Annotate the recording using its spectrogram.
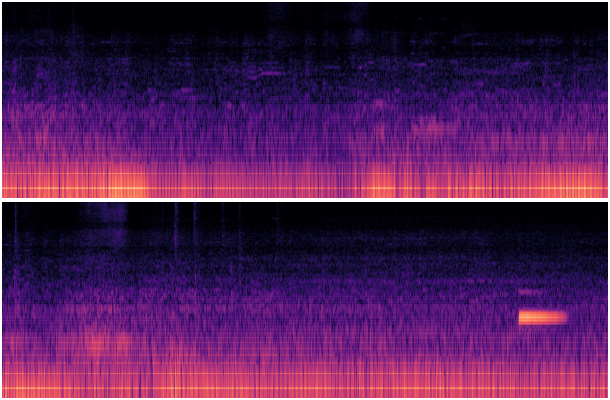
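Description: Helicopter overhead, its rotor and engine noise a loud, steady low rumble. A short, loud, high beep sounds once about eleven seconds in.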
